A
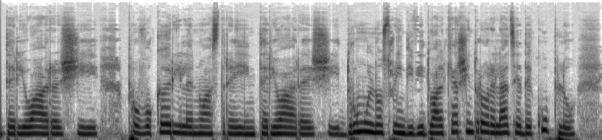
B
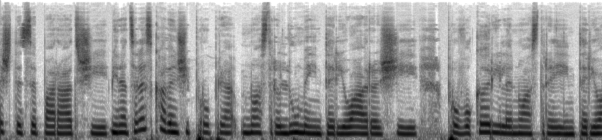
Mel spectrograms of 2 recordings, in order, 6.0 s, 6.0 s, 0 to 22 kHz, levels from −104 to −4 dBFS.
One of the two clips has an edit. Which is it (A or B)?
B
